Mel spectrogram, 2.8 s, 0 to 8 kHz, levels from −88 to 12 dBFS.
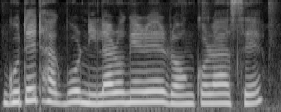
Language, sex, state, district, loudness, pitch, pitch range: Assamese, female, Assam, Kamrup Metropolitan, -12 LUFS, 260 Hz, 250-280 Hz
